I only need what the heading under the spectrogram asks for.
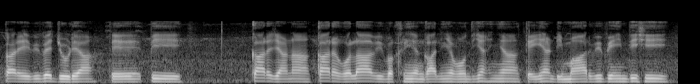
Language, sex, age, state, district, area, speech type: Dogri, male, 18-30, Jammu and Kashmir, Udhampur, rural, spontaneous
